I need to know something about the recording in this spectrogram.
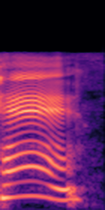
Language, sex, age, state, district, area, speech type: Bengali, female, 45-60, West Bengal, Jhargram, rural, read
